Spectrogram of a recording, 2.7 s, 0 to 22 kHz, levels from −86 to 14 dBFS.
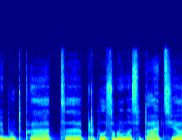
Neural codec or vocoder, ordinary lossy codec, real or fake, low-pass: codec, 44.1 kHz, 2.6 kbps, SNAC; AAC, 96 kbps; fake; 14.4 kHz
